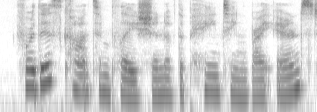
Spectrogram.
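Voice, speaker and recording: On a very clean recording with a silent background, a woman speaks at a fairly slow pace in a somewhat breathy, gentle, calm voice of medium pitch, dark and mellow in tone, with ordinary pitch variation. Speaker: MBSR teacher. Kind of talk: guided meditation. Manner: slow, calm, soothing with long pauses; soft-spoken, gentle.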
